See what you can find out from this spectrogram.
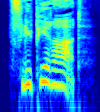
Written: FLYPIRATER

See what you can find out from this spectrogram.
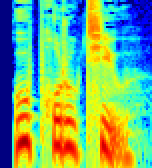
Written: uproduktiv

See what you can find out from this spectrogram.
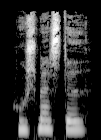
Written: husmandssted

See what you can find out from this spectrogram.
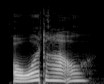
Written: overdrager

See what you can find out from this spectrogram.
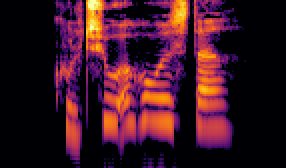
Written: kulturhovedstad

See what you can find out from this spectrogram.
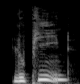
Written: LUPIN

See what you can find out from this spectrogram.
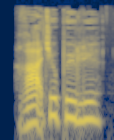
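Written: RADIOBØLGER

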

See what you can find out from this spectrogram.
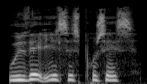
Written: udvælgelsesproces

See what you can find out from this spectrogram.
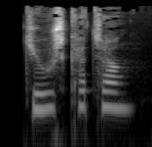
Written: juicekarton

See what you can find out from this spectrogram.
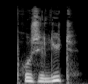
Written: PROSELYTTERS

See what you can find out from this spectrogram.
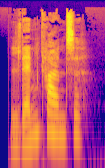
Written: landgrænse

